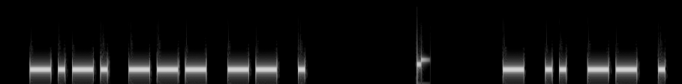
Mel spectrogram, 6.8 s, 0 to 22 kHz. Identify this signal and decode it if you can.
Morse code, heard as a keyed tone, about 17 wpm, 700 Hz. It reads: COME TIME
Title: Sentences from Top 100 Words - New Word Drill - 17wpm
